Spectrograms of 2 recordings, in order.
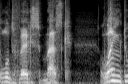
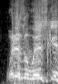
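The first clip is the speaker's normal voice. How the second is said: voiced chat comment; 11 semitones higher, 5 dB louder than usual.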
